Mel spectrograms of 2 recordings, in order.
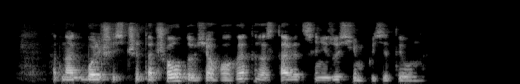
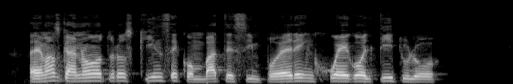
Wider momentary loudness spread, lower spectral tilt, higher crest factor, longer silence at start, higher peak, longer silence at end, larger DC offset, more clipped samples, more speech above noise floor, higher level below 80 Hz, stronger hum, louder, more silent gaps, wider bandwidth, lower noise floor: about the same, 11 LU vs 9 LU; second, -4 dB/octave vs -5.5 dB/octave; about the same, 20 dB vs 16 dB; first, 0.55 s vs 0.3 s; about the same, -2 dBFS vs -2 dBFS; first, 0.95 s vs 0.8 s; neither; neither; first, over 69 dB vs 63 dB; about the same, -66 dBFS vs -62 dBFS; neither; second, -21 LUFS vs -17 LUFS; neither; second, 7.8 kHz vs 11.5 kHz; first, under -90 dBFS vs -80 dBFS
